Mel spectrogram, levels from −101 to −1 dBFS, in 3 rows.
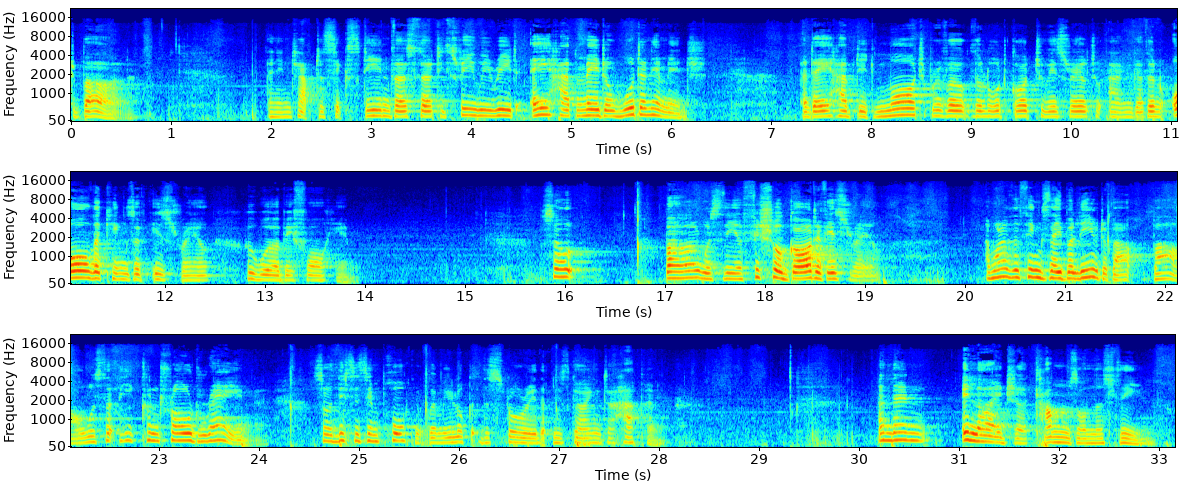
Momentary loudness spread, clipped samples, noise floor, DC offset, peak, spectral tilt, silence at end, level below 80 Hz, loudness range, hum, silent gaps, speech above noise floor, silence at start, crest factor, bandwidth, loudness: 16 LU; under 0.1%; -61 dBFS; under 0.1%; -6 dBFS; -6 dB/octave; 0.05 s; -58 dBFS; 9 LU; none; none; 34 dB; 0 s; 22 dB; 15.5 kHz; -28 LUFS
